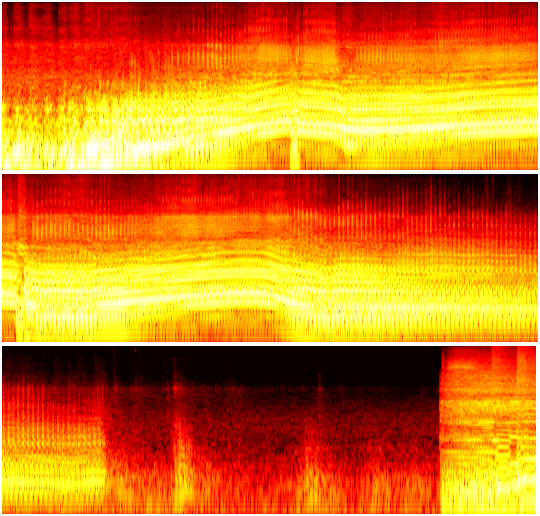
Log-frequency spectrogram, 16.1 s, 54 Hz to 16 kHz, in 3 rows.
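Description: A 429 big-block Ford V8 with custom headers and a gear-drive timing set is revved hard in three rising pulls during a burnout, with the rear tyres spinning in thick smoke. It then holds high revs before cutting off abruptly about twelve seconds in. Rock music with electric guitar starts near the end.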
